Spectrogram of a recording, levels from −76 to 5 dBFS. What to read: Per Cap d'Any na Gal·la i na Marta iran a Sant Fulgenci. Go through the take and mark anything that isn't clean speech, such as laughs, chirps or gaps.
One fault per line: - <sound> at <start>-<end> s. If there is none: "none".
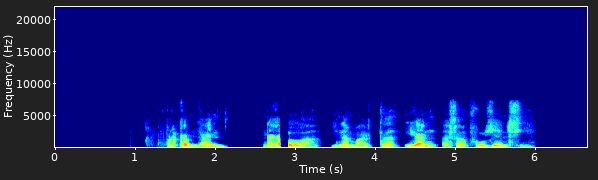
- dropout at 2.8-2.9 s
